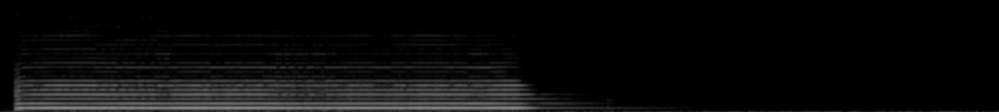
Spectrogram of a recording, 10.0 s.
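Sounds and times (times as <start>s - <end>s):
violin bowed arco notes: 0.0s - 5.9s.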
